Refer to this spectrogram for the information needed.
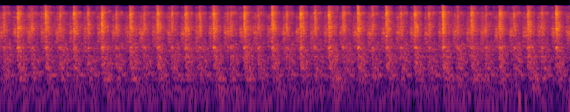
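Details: VW bus double cab after an engine fire (owner suspects a leaking carburetor linkage): even starter cranking at about three and a half beats a second that never catches; crank no start, fuel pump being checked, cause unconfirmed.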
